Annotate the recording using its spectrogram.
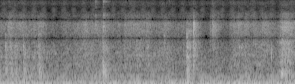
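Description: Hands squeezing a raw apple wrapped in a rag, giving a few short faint cracks over a low steady background.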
